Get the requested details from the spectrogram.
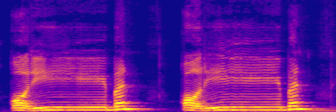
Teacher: अब यहाँ हम क़ाफ को मोटा करके पढ़ेंगे और रॉ को बरीक पढ़ेंगे क्योंकि रॉ के नीचे देर है और इसको एक अलिफ के बराबर लंबा भी करेंगे क्योंकि इसके साथ याई मद्दा है और आगे बा के ऊपर सिंपल 2 ज़बर।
